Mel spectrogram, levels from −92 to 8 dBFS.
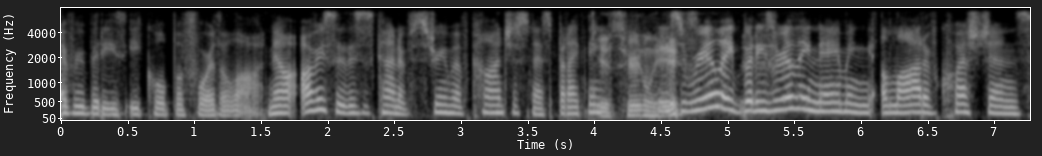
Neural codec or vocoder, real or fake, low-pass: vocoder, 22.05 kHz, 80 mel bands, WaveNeXt; fake; 7.2 kHz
